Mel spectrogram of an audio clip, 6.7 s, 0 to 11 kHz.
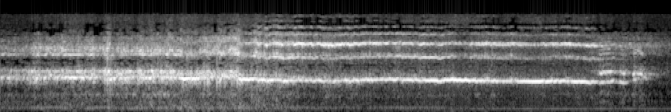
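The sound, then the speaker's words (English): A loud, sustained tire squeal as a car skids to a stop at the corner of 2nd Street, a high screeching whine holding steady for several seconds before cutting off abruptly, with no talking. “Stop the car. Okay, I'll stop it here at the corner of 2nd Street.”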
